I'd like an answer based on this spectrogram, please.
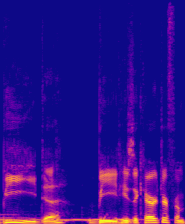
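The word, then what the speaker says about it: Bede: Uh, no, not Be, but Bead.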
